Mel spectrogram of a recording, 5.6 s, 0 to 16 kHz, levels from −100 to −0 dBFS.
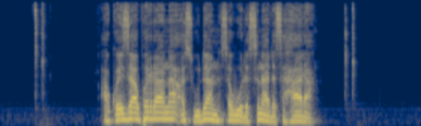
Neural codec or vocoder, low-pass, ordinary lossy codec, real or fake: none; 14.4 kHz; none; real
